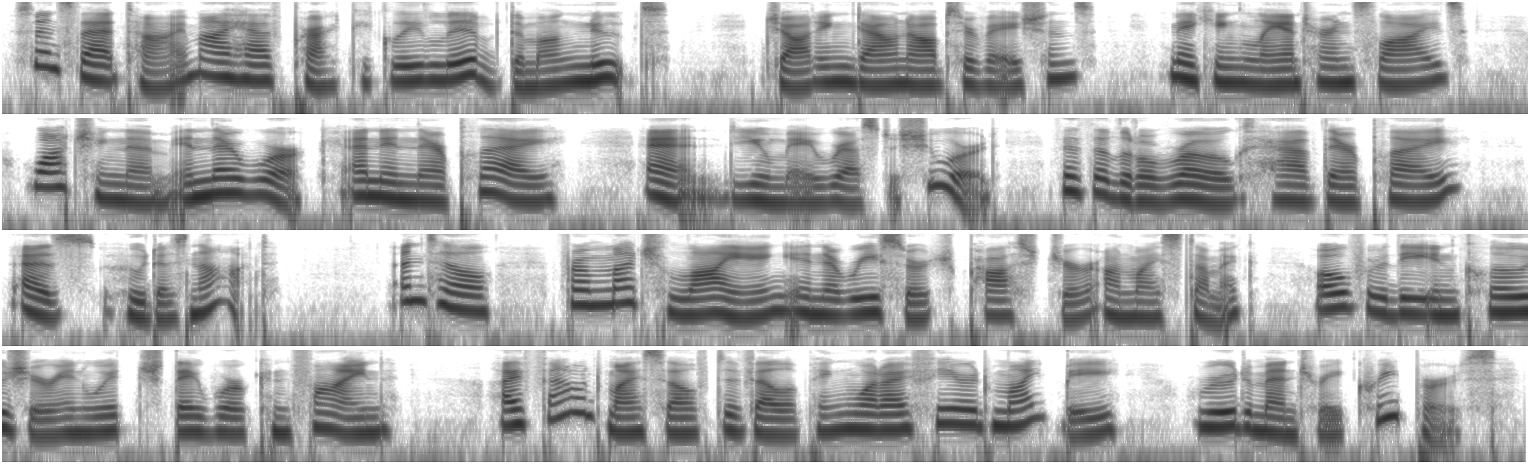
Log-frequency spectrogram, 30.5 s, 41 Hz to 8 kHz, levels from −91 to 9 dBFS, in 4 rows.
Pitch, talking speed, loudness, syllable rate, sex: 200 Hz, 135 wpm, -19 LUFS, 4.6 syllables/s, female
